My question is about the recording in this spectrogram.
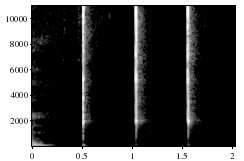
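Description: Finger snapping in a steady beat: three sharp snaps about half a second apart, setting the tempo for the opening of a song.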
